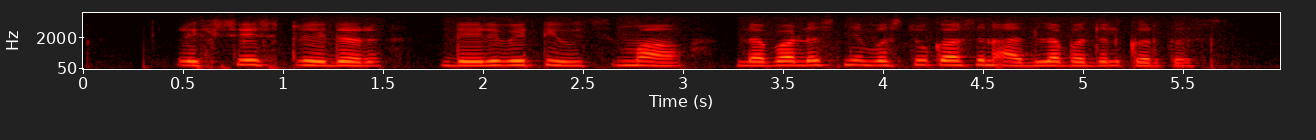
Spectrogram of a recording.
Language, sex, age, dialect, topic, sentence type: Marathi, female, 18-24, Northern Konkan, banking, statement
